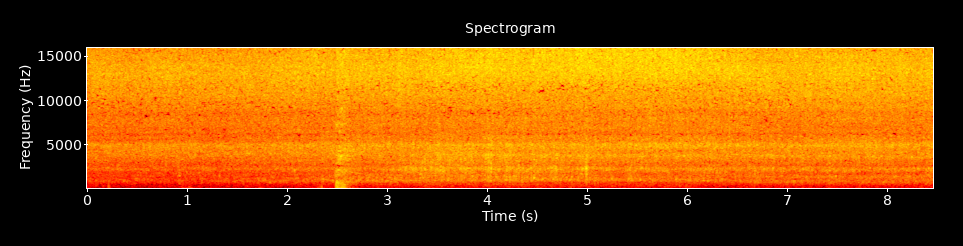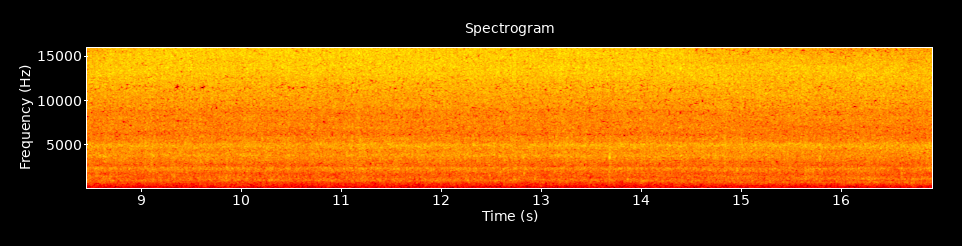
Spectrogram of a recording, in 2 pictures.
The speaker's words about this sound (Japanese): ここにね、名もない滝があるんですけど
